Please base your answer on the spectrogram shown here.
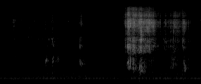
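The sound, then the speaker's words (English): Saltine crackers crinkle faintly as the pack is opened, followed by a sudden loud, sustained crunch as a cracker is bitten, with no talking. “Actually, let me open some of my saltine crackers that I got right here. And I'm going to give you guys some ASMR real quick.”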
